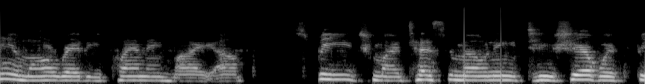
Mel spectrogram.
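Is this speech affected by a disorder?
Yes: primary lateral sclerosis; slow-progressing ALS form; diagnosed almost 4 years ago, walks, cane outdoors; a little awkward, swallows mid-sentence, voice tires less now.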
